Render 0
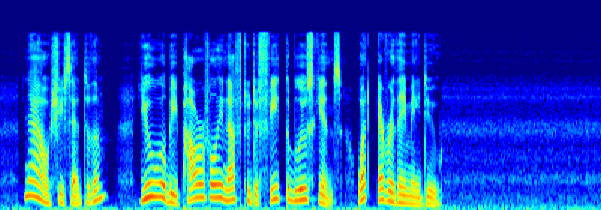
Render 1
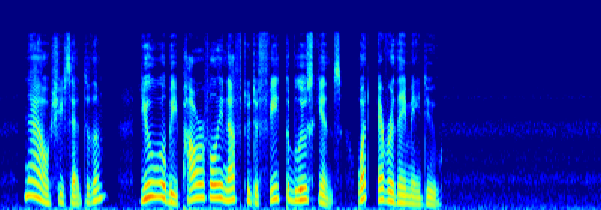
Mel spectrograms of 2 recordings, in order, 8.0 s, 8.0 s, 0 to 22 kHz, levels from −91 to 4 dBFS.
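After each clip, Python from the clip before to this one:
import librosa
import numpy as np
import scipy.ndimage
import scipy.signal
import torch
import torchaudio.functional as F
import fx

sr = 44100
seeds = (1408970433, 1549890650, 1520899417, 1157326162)

y = fx.upward_expand(x, sr, threshold_db=-37.0, expansion=1.5)
y = y * 10.0 ** (-4.0 / 20.0)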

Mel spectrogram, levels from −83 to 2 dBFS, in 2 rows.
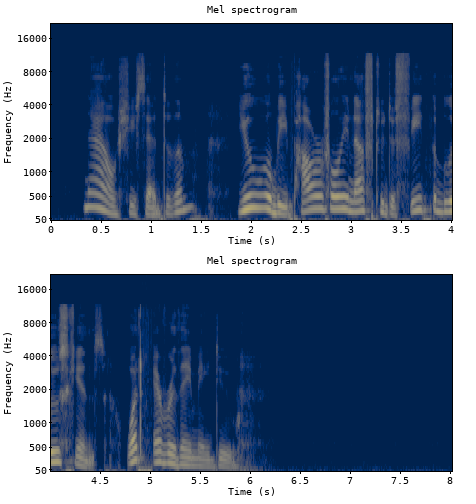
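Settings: y = fx.sustainer(x, sr, db_per_s=73.0)
y = y * 10.0 ** (-6.5 / 20.0)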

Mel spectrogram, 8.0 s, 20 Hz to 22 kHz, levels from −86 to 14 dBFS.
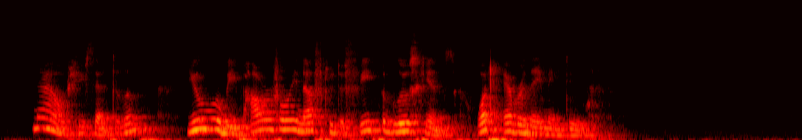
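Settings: y = fx.spacing_loss(x, sr, db_at_10k=35)
y = fx.room_shoebox(y, sr, seeds[0], volume_m3=510.0, walls='furnished', distance_m=1.4)
y = y * 10.0 ** (-5.5 / 20.0)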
